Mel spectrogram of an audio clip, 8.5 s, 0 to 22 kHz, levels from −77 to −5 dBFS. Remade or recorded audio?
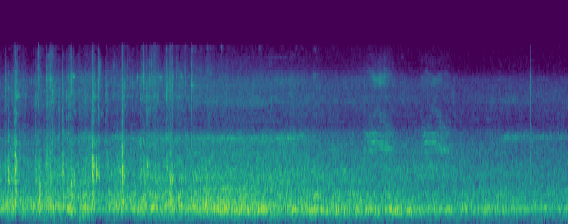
recorded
